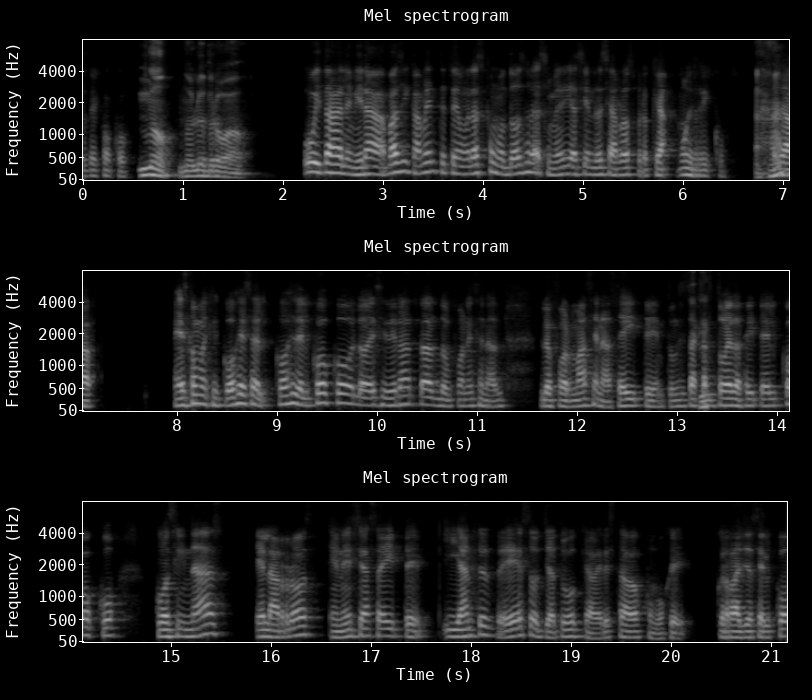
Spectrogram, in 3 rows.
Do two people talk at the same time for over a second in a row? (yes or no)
no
